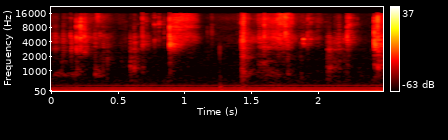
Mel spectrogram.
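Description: Light, scattered clicks and rustles of cardstock oracle cards being handled and drawn from a deck, over a steady low electrical hum.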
